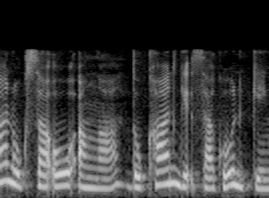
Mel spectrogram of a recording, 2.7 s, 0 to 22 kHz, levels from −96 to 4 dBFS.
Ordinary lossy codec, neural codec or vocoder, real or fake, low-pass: none; none; real; none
